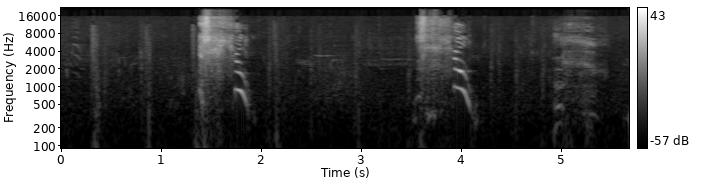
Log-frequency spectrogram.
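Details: Vtuber stream clip after an itchy nose: two sharp, breathy sneezes, each ending in a high falling voiced squeak, then a softer third burst; ordinary sneezes.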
